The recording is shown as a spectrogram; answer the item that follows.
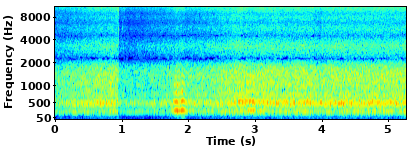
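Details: Many honey bees inside a house, a dense steady droning hum of massed wings, with a brief click near the start.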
